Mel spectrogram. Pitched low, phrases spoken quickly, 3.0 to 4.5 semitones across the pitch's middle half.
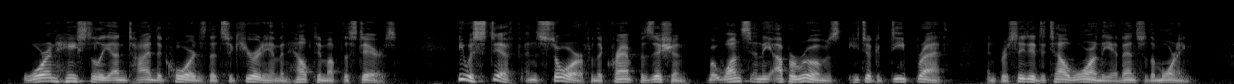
No: low, 115 Hz; fast, 215 wpm; average, 5.2 semitones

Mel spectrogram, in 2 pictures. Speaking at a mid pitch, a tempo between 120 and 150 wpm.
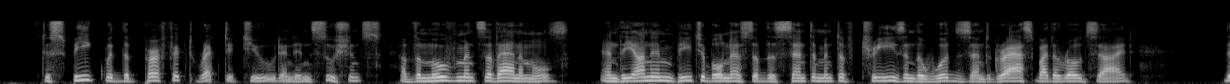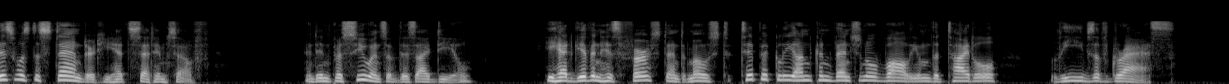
Yes: medium, 150 Hz; average, 140 wpm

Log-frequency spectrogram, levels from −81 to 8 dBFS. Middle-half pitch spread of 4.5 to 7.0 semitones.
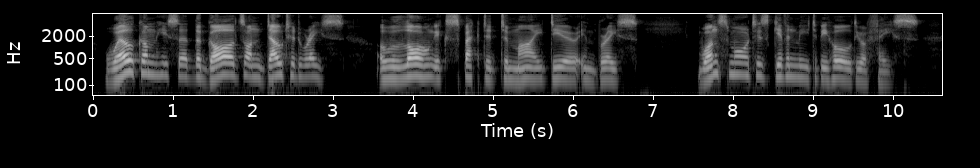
No: average, 3.6 semitones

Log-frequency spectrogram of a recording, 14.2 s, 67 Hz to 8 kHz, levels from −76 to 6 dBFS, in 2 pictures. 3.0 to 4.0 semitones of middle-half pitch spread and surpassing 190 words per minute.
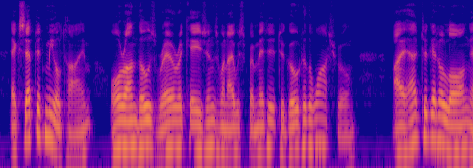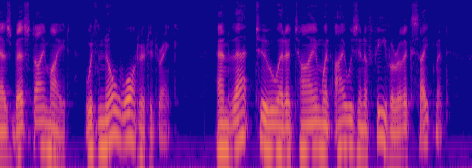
Yes: average, 3.6 semitones; average, 200 wpm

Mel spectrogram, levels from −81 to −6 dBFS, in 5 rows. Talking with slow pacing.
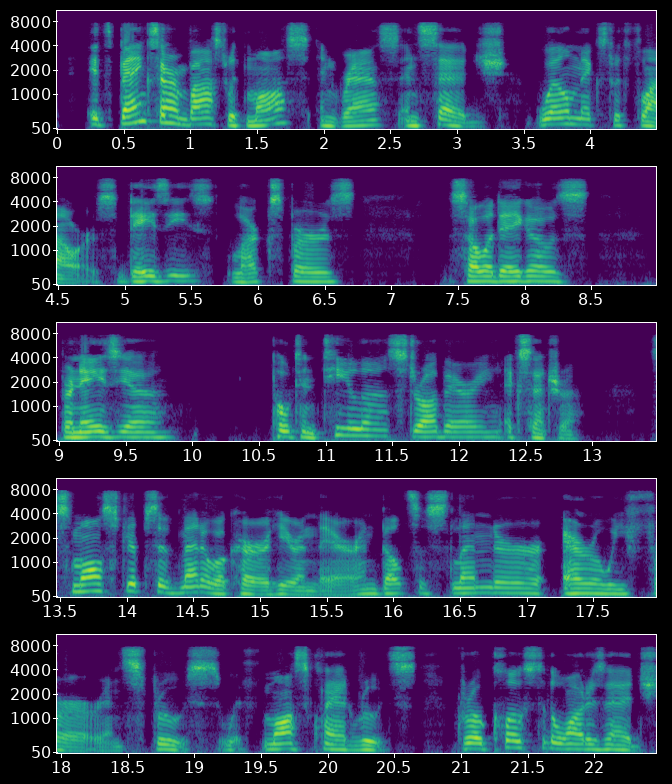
Yes: slow, 125 wpm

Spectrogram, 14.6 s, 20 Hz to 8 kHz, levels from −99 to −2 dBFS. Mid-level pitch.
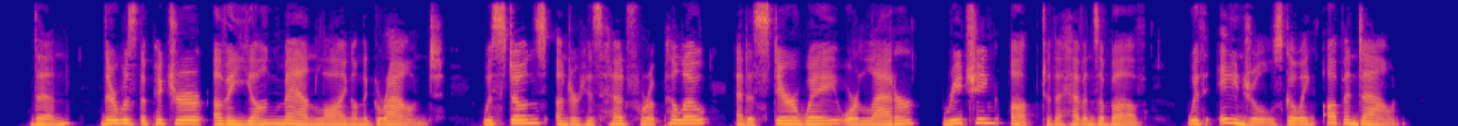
No: high, 195 Hz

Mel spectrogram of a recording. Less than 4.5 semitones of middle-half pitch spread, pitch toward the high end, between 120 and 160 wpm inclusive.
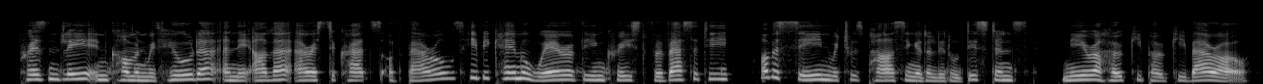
Yes: average, 3.5 semitones; high, 200 Hz; average, 155 wpm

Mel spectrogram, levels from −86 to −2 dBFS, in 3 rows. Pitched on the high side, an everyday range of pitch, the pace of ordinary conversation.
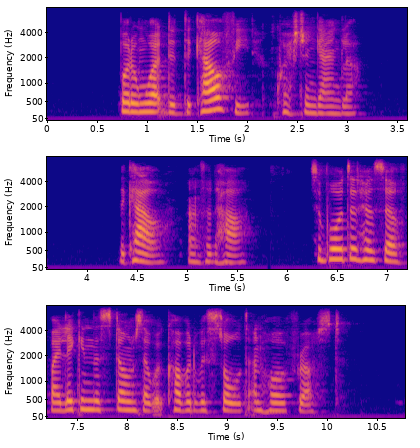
No: high, 215 Hz; narrow, 2.3 semitones; average, 150 wpm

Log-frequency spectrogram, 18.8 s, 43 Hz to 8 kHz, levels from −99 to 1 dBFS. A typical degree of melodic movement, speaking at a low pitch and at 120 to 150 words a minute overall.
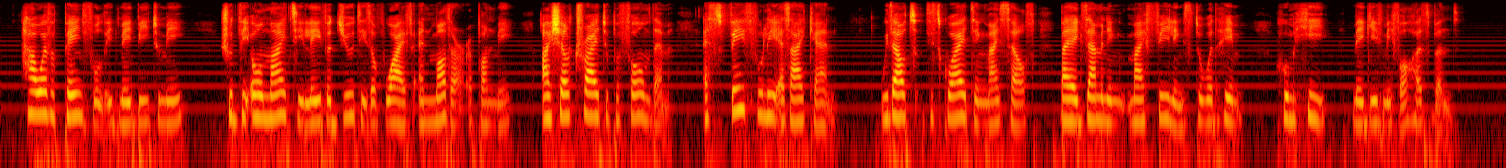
No: average, 3.3 semitones; medium, 185 Hz; average, 145 wpm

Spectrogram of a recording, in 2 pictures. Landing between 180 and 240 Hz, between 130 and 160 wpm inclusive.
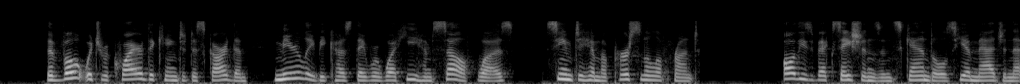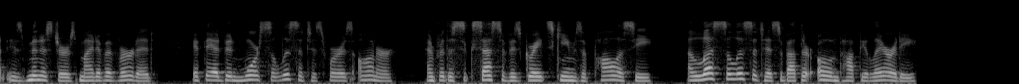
No: medium, 185 Hz; average, 180 wpm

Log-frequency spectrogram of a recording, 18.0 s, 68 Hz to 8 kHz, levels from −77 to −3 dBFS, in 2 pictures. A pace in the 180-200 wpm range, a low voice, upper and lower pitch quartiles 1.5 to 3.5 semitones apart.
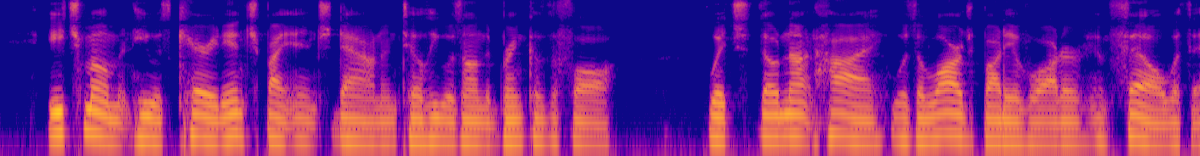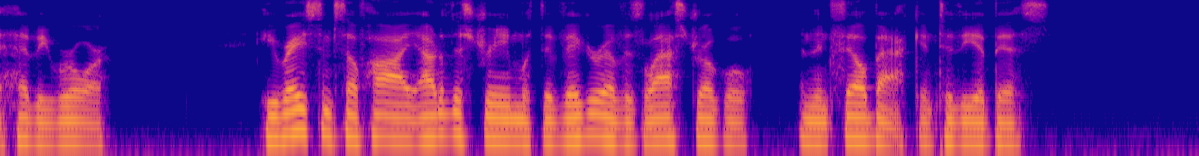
Yes: average, 185 wpm; low, 105 Hz; narrow, 2.6 semitones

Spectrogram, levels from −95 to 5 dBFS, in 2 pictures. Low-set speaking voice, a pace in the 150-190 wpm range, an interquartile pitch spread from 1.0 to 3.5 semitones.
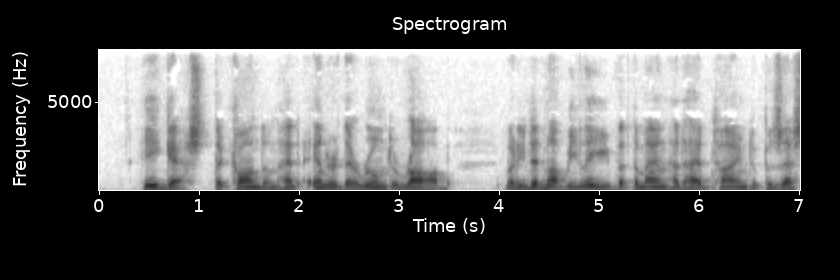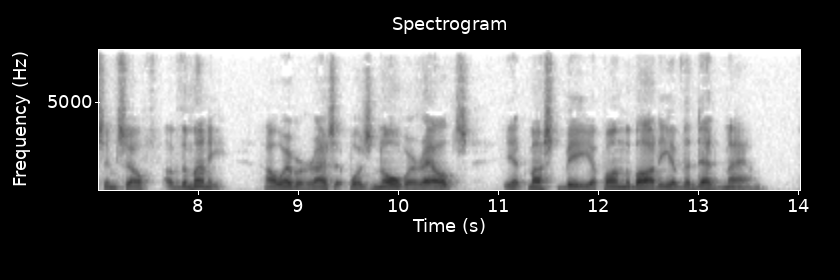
Yes: low, 115 Hz; average, 185 wpm; average, 3.1 semitones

